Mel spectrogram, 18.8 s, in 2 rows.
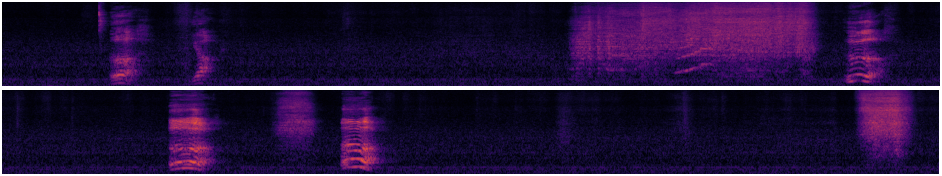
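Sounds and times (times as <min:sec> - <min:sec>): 
speech: 0:01.0 - 0:02.2, 0:08.5 - 0:08.8
person blowing nose: 0:05.6 - 0:08.2, 0:12.1 - 0:12.6, 0:17.9 - 0:18.6.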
